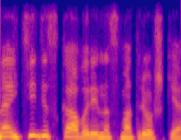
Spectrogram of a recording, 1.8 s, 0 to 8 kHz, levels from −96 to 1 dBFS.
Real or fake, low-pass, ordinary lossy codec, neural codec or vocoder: fake; 7.2 kHz; Opus, 16 kbps; codec, 24 kHz, 3.1 kbps, DualCodec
